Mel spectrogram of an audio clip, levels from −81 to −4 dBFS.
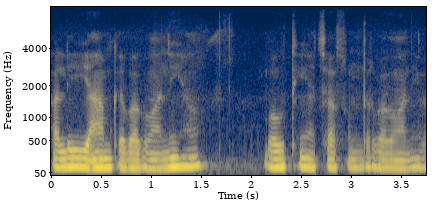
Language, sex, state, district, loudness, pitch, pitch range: Bhojpuri, male, Bihar, Muzaffarpur, -17 LUFS, 110 Hz, 105-115 Hz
